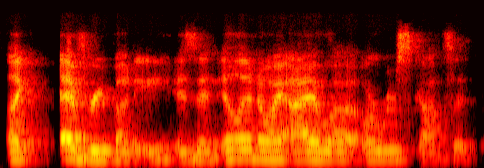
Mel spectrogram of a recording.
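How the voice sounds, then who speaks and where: A middle-aged woman with a flat Midwestern accent shares her story as a podcast guest. She talks candidly and loosely, restarting her sentences often. Her voice has a roomy echo around it. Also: mid-range voice, a little fast, vocal fry, lo-fi sound. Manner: candid, rambling, with frequent restarts and laughs. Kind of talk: personal storytelling in a conversation.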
